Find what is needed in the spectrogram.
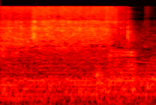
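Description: Bathroom sink tap running a steady stream into the basin, shut off near the end.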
